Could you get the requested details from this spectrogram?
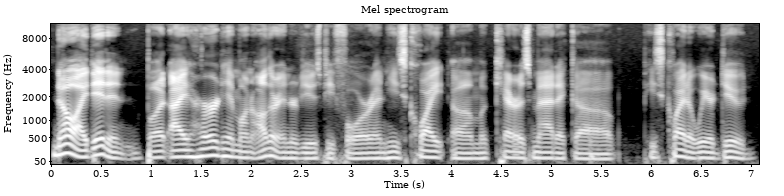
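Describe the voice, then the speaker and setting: A man with a lowish, smooth, clear voice jumps in with blunt, quick questions during a casual podcast chat. He sounds dry and close to the mic. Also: a bit bright, no echo.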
